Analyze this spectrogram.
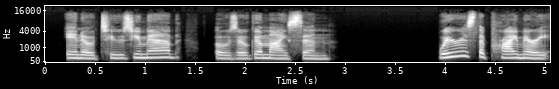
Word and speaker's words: inotuzumab: usp dictionary's pronunciation first in o2sumab ozogamycin is a two-word drug name there are five syllables in inotuzumab and five syllables in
